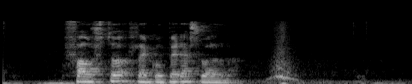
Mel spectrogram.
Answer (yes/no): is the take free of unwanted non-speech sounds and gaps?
no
